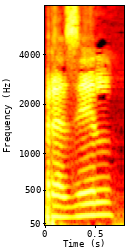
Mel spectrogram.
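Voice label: brazil, Spanish; gcompris-data; geography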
